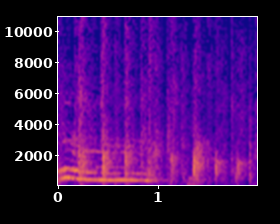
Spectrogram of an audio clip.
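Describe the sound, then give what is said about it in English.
Sparse, restrained golf claps from a studio audience voting, a few soft claps spread unevenly over two seconds, with some faint voices murmuring underneath. “Wow, restrained golf claps for both.”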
